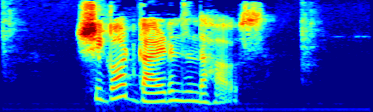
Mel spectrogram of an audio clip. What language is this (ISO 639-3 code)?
eng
